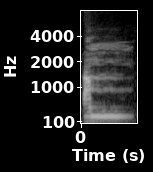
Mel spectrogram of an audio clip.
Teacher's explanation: میم شدد ہے، اس کو ہمیشہ غننے کے ساتھ پڑھتے ہیں. اس کو ام ایسے نہیں پڑھیں گے، اس کو پڑھیں گے ام.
